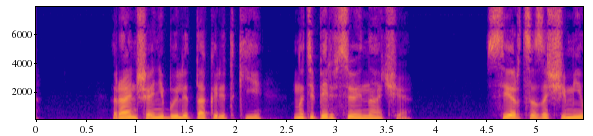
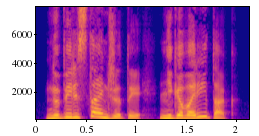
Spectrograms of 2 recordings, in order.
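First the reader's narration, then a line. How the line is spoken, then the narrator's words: Broken, pained, cracking exclamation. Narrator (Russian): воскликнула Режина, и голос ее прозвучал как будто ломано, болезненно, срываясь с низкой на высокую ноту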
